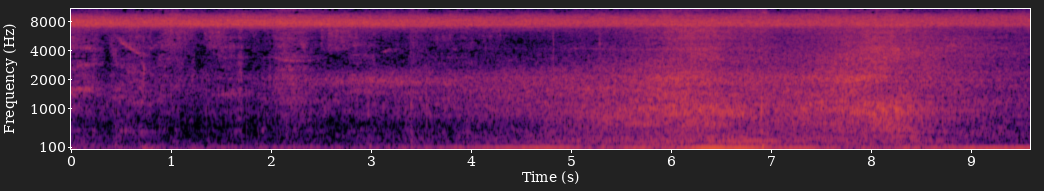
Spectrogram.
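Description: A motor vehicle going past: a low rumble and road hiss swell to a peak about six seconds in, then fade.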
